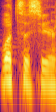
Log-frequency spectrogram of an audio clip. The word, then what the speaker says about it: Worcestershire: It's pronounced Wotzishere sauce.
